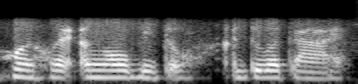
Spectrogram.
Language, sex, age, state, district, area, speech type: Manipuri, female, 45-60, Manipur, Imphal West, urban, conversation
